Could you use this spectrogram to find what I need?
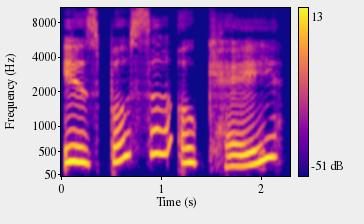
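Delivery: slow, careful question; slowly. Acted. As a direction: ask it slowly, dreading the answer. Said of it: "she asked slowly".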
